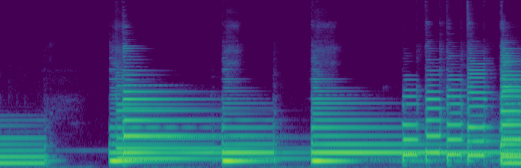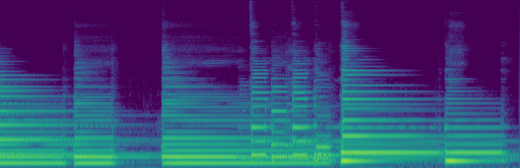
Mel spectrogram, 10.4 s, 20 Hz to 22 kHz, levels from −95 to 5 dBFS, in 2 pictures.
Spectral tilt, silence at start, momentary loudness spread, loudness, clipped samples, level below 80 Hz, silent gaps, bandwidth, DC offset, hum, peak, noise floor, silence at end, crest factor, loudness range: -8.5 dB/octave; 0 s; 10 LU; -21 LUFS; under 0.1%; -60 dBFS; none; 7.6 kHz; under 0.1%; none; -2 dBFS; -58 dBFS; 0.05 s; 18 dB; 2 LU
